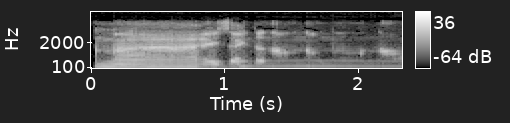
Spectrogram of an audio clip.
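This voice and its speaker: Music plays in the background. A man speaks with monotone, flat intonation. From Brazil, Pará (mixed accent from company town). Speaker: electrical engineer. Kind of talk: interview.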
